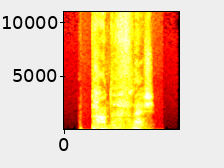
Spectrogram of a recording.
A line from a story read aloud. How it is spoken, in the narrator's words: whispered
